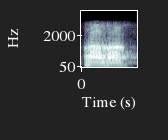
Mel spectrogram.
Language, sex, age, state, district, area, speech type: Gujarati, male, 30-45, Gujarat, Morbi, rural, conversation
